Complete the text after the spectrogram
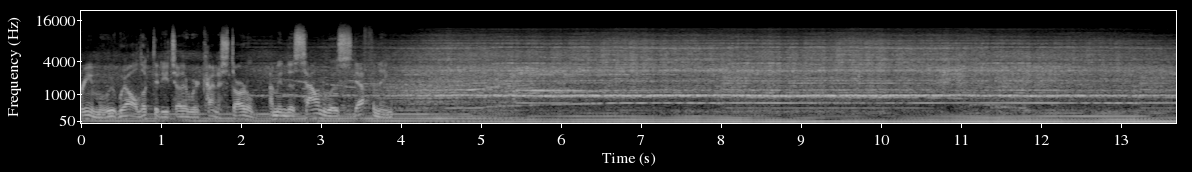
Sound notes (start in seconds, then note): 5.0 fire groaning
